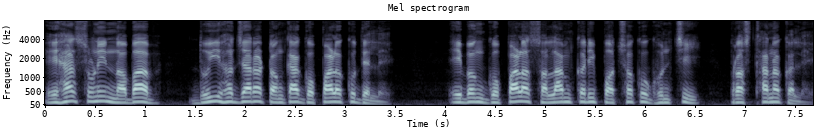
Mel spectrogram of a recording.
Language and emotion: Odia, neutral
